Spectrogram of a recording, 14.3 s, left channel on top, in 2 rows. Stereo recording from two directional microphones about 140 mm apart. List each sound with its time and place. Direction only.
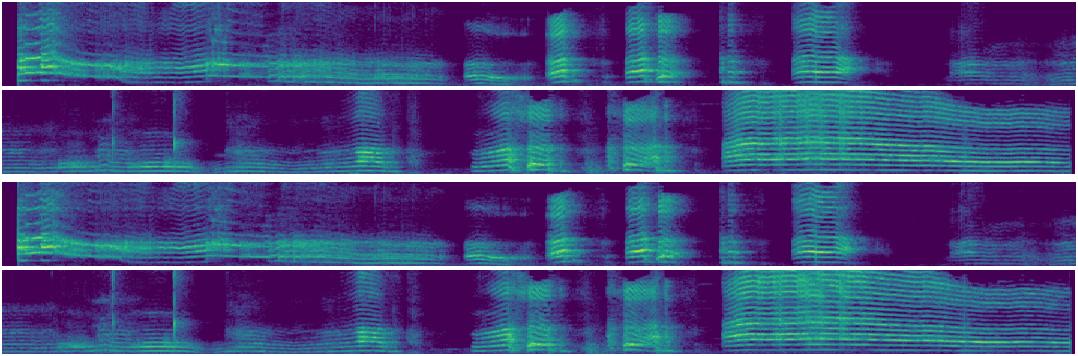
0.1 s crying: 25° left (ahead or behind)
4.7 s a sound: 25° left (ahead or behind)
9.4 s babbling: 25° left (ahead or behind)
10.2 s laughter: 25° left (ahead or behind)
13.6 s baby cry: 40° left (ahead or behind)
